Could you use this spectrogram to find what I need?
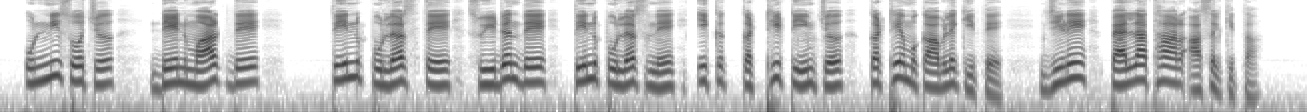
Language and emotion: Dogri, neutral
